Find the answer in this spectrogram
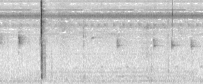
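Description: Steady high-pitched chirring of crickets, with a single sharp click about a second in.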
